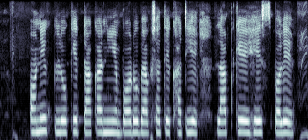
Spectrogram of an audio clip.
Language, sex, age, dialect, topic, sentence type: Bengali, female, 60-100, Northern/Varendri, banking, statement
